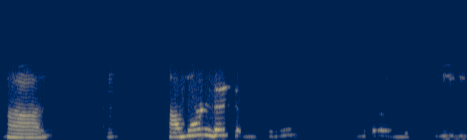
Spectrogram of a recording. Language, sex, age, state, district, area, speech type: Tamil, female, 18-30, Tamil Nadu, Thoothukudi, rural, conversation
